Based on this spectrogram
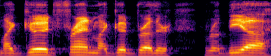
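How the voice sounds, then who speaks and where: A man's plain, everyday voice with an American accent, fairly high-pitched, at a moderate pace, on a very clean recording with a silent background. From Portland, Oregon, US. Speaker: podcast host, drummer, wellness practitioner. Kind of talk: casual interview conversation.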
